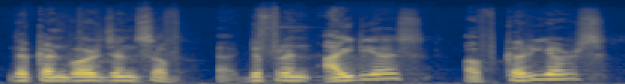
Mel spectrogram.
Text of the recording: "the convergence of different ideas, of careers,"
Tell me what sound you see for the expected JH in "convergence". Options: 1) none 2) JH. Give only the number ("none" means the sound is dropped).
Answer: 2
